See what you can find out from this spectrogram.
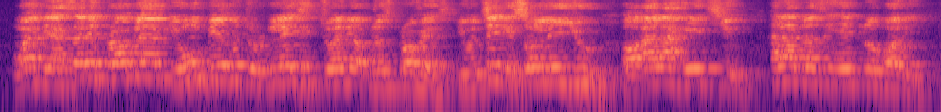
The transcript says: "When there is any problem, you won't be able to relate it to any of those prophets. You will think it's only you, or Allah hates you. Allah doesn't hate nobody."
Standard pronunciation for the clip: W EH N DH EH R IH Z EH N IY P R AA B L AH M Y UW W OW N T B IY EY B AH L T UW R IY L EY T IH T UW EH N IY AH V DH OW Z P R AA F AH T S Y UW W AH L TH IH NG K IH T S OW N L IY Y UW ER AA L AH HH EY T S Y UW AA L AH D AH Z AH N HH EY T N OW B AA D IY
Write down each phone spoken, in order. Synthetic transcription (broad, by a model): W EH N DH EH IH S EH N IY P R AA B L AH M Y UW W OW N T B IY EY B AH L T UW R IY L EY T IH T UW EH N IY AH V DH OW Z P R AA F AH T S Y UW W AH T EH K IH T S OW N L IY Y UW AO AA L AH HH EY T Y UW AA L AH D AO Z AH N HH EY T N OW B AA D IY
